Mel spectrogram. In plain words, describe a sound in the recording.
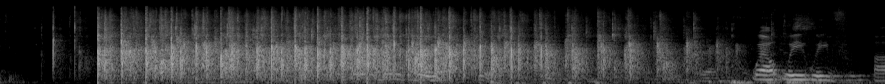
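An audience applauds in a room.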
